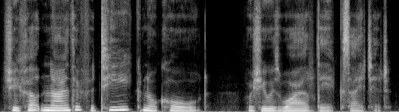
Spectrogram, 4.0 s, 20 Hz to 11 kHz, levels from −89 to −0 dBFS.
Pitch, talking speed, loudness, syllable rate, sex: 210 Hz, 165 wpm, -16 LUFS, 5.0 syllables/s, female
